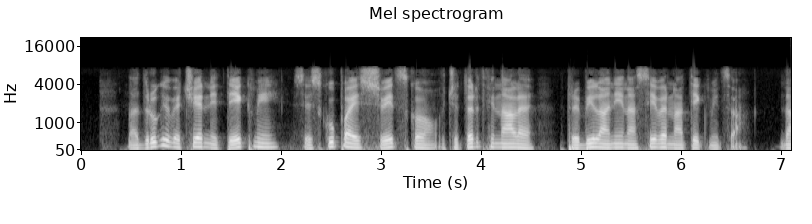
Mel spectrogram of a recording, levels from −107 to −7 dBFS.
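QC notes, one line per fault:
Nothing to log on this one: the speech passes through the AMR wideband (HD Voice) codec at what sounds like one of its higher rates, and there's no fault anywhere in it.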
